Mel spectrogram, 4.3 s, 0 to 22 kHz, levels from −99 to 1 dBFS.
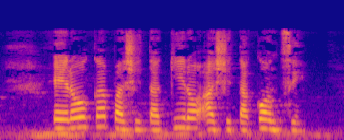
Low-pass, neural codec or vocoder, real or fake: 9.9 kHz; none; real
